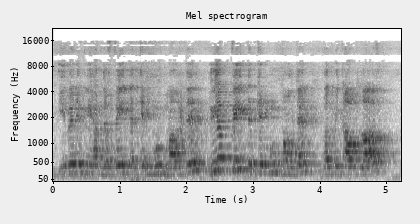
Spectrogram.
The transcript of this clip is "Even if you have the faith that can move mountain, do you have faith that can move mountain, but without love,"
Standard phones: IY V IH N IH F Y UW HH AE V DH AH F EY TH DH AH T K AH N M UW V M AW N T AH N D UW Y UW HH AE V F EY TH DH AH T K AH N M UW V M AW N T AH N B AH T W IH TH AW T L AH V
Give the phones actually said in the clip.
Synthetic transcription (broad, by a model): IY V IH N IH F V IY HH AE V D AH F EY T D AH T K AH N M UW V M AW N T AH N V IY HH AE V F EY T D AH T K AH N M UW V M AW N T AH N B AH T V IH T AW T L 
